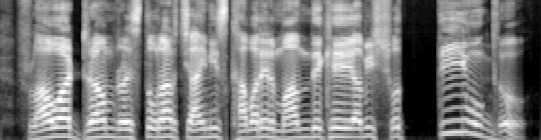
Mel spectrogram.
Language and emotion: Bengali, happy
